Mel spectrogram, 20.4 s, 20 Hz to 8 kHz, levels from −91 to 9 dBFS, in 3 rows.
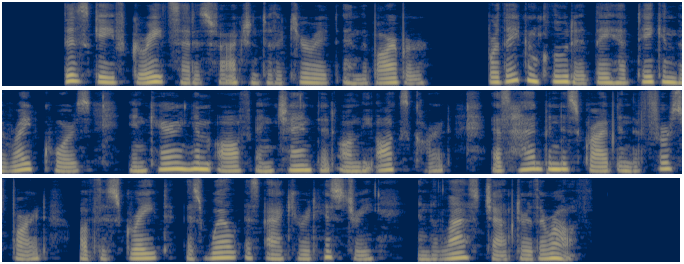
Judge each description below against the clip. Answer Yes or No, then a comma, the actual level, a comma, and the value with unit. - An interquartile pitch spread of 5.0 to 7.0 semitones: No, average, 4.0 semitones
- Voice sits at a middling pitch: Yes, medium, 160 Hz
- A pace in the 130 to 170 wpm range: Yes, average, 145 wpm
